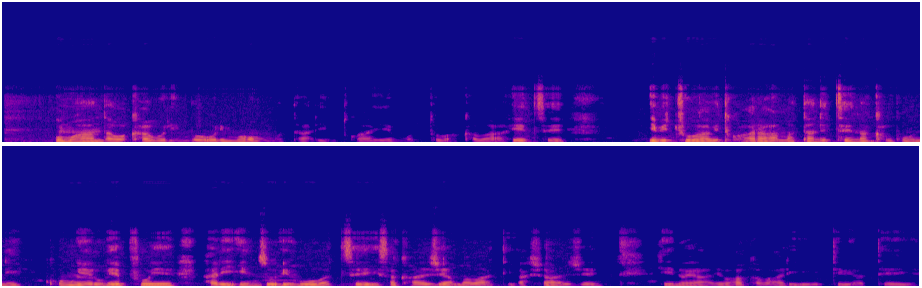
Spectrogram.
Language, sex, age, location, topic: Kinyarwanda, male, 25-35, Nyagatare, finance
